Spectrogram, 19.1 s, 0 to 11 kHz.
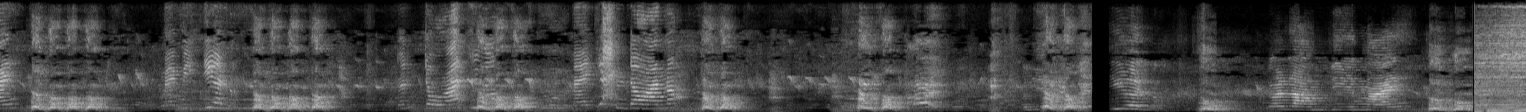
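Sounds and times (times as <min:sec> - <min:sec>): dog barking: 0:00.3 - 0:01.5, 0:02.6 - 0:04.4, 0:05.6 - 0:06.9, 0:08.7 - 0:09.5, 0:10.7 - 0:11.4, 0:13.0 - 0:13.7, 0:15.0 - 0:15.5, 0:17.8 - 0:18.4.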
